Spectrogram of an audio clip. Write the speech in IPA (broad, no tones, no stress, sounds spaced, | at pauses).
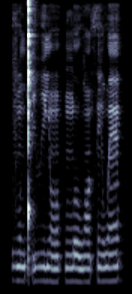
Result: v ũ ǃʼ i β i j õ | ŋ o w ɔ̃ θ ĩ w ɛ̃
